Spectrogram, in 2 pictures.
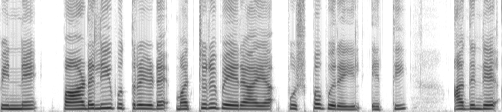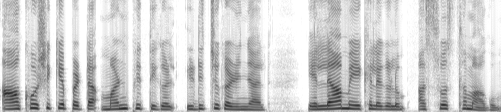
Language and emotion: Malayalam, neutral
